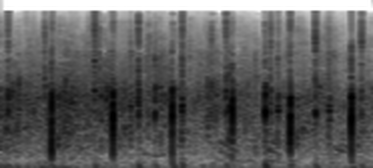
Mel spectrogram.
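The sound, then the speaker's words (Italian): Audience applause in a television talent show studio, faint and fairly even, with a few sharper claps standing out from a steady patter. “facciamo un bel applauso a Camilla”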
